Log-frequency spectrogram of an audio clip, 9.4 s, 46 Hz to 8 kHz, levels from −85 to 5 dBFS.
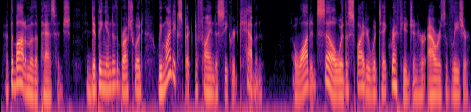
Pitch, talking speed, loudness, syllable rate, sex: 125 Hz, 205 wpm, -21 LUFS, 6.0 syllables/s, male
